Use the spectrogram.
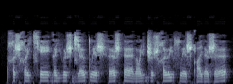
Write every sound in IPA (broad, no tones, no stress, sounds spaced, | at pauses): χ ə ʂ χ ɯ j t͡ɕʰ eː ɡ ə j β ɯ ʂ d͡ʑ əː tʷ eː ʂ h əː ʂ θ ɜː ð ɔ j ɖ͡ʐ ɵ ʂ χ ɯː j sʷ eː ʂ qʼ ə j ð əː ʂ əː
